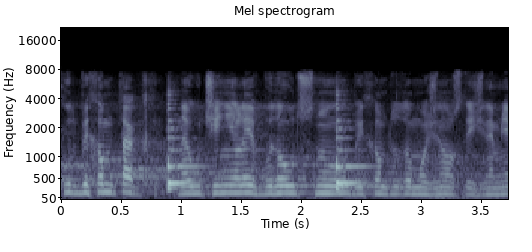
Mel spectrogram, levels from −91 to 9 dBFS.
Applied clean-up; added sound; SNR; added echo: none; Bowed string instrument; 0 dB; none.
